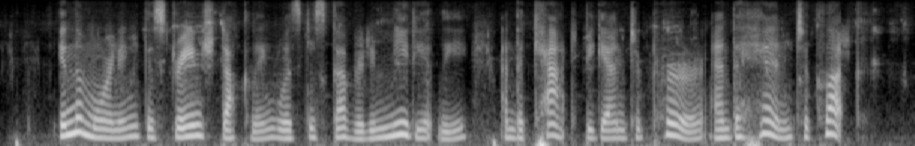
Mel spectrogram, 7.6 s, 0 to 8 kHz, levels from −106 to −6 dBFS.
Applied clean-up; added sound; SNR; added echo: neural separator model SepFormer DNS4.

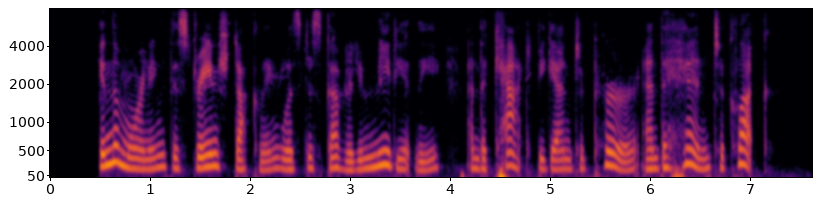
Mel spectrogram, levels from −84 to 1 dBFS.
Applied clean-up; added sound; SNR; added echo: neural mask model DeepFilterNet 3.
